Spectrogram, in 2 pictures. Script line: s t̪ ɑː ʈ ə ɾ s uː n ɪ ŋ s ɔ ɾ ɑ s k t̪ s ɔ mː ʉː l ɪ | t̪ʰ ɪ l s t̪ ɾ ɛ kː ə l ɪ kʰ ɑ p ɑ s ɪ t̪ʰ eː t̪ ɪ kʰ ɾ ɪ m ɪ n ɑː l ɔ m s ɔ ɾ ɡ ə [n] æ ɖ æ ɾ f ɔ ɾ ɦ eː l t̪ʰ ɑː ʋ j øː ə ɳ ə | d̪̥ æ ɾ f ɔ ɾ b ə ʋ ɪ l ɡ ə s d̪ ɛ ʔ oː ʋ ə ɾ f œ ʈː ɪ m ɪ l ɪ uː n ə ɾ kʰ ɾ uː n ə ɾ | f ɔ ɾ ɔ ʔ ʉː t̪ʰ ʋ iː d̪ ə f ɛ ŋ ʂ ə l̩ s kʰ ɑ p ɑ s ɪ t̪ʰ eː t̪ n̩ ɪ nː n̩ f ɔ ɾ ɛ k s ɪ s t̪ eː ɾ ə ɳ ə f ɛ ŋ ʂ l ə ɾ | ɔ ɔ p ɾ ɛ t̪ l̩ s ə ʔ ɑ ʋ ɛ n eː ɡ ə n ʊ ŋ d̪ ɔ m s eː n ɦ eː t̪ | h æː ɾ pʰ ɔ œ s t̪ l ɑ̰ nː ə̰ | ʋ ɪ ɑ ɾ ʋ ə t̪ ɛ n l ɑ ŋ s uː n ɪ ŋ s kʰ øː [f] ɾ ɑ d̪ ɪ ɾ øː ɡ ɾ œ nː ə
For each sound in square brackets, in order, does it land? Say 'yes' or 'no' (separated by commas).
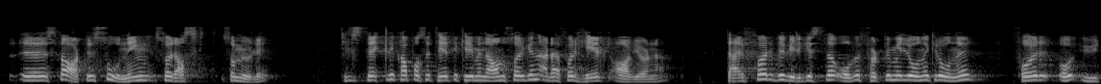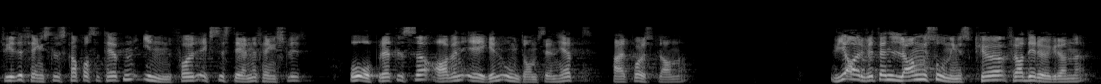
yes, yes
